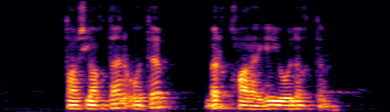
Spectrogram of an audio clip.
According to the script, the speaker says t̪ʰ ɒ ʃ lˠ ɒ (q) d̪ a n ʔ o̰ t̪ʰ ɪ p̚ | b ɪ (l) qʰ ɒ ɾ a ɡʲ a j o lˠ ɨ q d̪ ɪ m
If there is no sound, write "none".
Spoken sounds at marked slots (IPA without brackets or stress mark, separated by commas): q, ɾ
